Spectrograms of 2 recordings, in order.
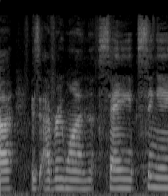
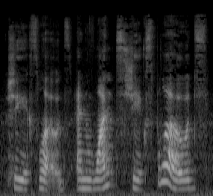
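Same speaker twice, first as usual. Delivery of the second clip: ordinary talk, nothing marked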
